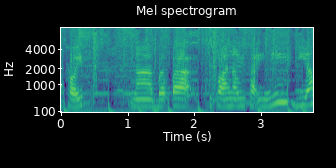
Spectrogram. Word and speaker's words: Freud: namanya cat metroid ya Jadi bukan Freud ya bacanya vroid Nah Bapak psikoanalisa ini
